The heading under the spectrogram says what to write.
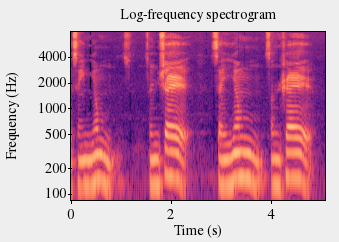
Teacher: उसी तरह से य अथवा श जब रहेगा, यकार और तालव्य श रहेगा, तो हम लोग य के समान करेंगे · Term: अनुस्वार का उच्चारण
